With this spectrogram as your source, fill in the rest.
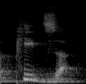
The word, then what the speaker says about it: pizza: not a pizza and it's not a pizza there's no sound in this word it's Pete son pizza another food word that's mispronounced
